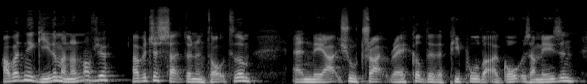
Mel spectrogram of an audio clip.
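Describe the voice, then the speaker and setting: Glasgow street-accented man, mid-pitched voice. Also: quick pace, a little mellow. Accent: Glasgow Scottish, street. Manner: slangy, inquisitive. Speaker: podcast host. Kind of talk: casual interview chat.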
